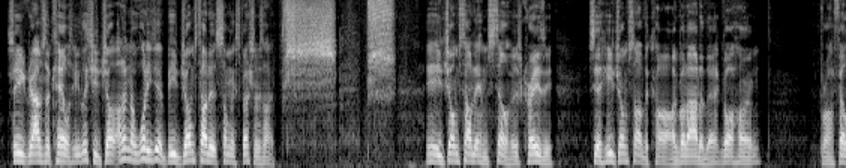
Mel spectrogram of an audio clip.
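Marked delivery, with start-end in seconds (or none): 3.7-5.3 slow, breathy "psh" spark noise; imitated spark hiss. Stranger jumpstarting the car, imitated spark hiss. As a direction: mimic the cables sparking with a hiss.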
